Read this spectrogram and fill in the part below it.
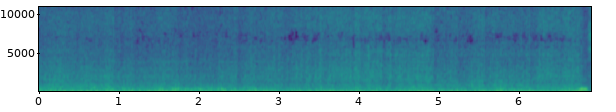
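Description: A motorcycle about 300 cc larger than the rider's previous bike cruises steadily, its low engine drone heavily buffeted by constant wind rush across the microphone, loud and unbroken throughout.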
